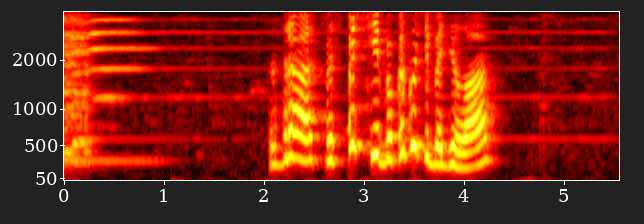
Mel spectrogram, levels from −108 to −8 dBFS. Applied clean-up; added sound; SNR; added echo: classical method log-MMSE.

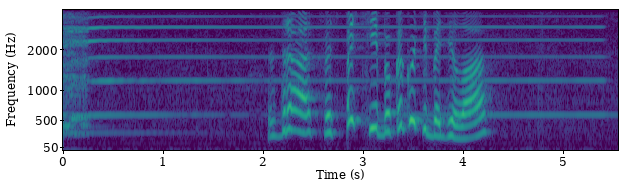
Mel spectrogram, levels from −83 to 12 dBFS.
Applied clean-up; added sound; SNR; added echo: none; Bowed string instrument; 12 dB; none.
